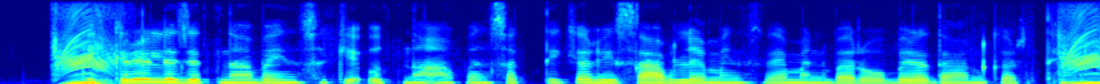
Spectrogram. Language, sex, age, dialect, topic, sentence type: Chhattisgarhi, female, 18-24, Northern/Bhandar, banking, statement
